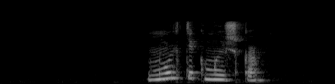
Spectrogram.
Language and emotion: Russian, neutral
